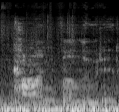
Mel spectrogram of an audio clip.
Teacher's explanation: convoluted also has four syllables and the stress is on the first syllable convoluted that second syllable again has that schah sound that reduced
